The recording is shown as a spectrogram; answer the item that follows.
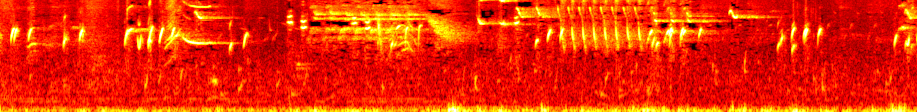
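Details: Springtime goldfinch singing in dense bursts of fast, bright twittering and sparkling trills, broken by short pauses, with a faint low hum beneath.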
